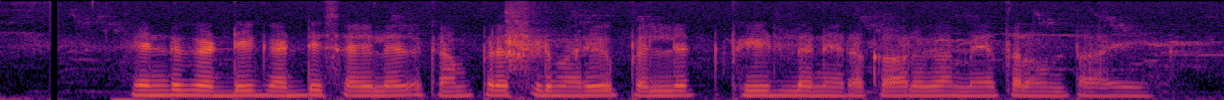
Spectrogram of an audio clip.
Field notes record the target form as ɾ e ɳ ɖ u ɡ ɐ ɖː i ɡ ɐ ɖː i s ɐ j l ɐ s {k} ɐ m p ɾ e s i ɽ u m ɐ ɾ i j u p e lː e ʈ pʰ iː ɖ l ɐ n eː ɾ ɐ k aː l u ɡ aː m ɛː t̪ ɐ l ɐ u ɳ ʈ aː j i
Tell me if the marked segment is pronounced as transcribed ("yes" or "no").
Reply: yes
